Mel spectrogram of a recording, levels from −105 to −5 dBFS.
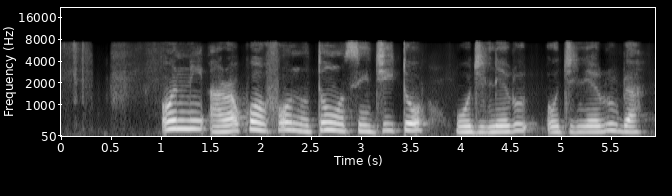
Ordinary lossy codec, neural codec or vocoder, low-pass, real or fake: none; codec, 16 kHz, 2 kbps, X-Codec, HuBERT features, trained on LibriSpeech; 7.2 kHz; fake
